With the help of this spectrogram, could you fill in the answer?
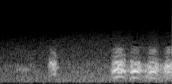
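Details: Czechoslovakian Wolfdog barking during playful ambushes: one short yelp, a pause, then a fast run of four or five clipped, overlapping barks.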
